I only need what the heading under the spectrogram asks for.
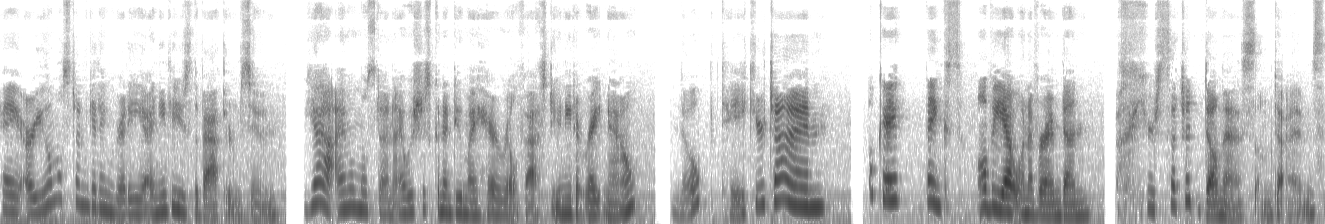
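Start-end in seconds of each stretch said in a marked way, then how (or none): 11.2-13.2 breathy, whispered, sarcastic tone. Calling the other speaker a dumbass: sarcastic tone. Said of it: "your tone is sarcastic".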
